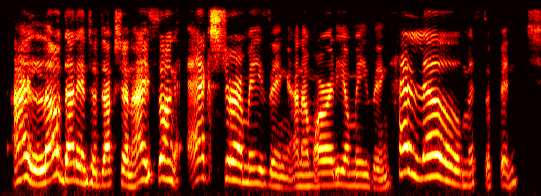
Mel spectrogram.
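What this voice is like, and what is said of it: Foreign accent. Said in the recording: “with that accent, you are above amazing ... it is the 10th sexiest accent in the world”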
